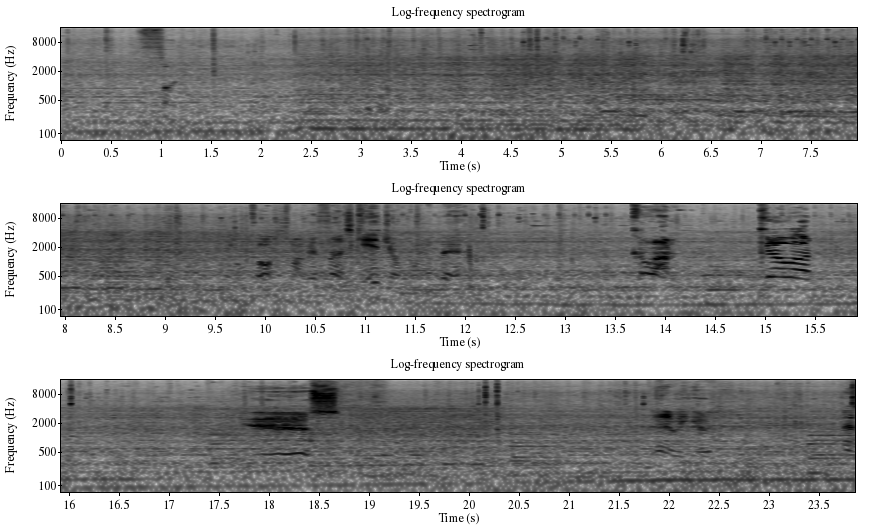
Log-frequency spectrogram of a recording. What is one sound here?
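A car engine rumbles steadily from inside the car as it drives slowly.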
